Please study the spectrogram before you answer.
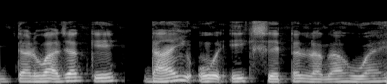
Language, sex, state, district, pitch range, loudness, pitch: Hindi, male, Jharkhand, Deoghar, 130-155 Hz, -18 LUFS, 140 Hz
